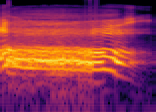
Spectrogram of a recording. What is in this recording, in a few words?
FEMALE DEATH; combatarms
